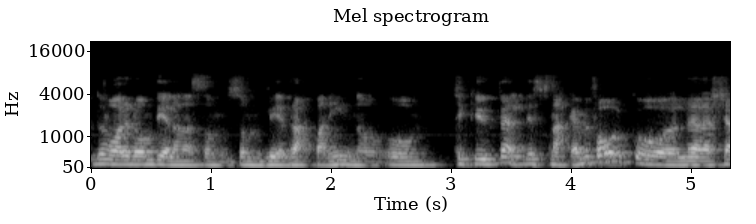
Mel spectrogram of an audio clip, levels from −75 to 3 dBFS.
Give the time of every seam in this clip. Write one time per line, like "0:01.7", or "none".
0:01.6
0:03.0
0:03.8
